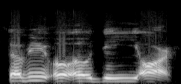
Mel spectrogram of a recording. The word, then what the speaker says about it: water: It says WOODER. That's how people in Philadelphia area pronounce water.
